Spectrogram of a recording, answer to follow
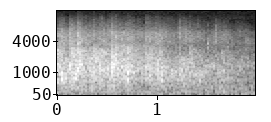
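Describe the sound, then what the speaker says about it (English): Audience applause for the speakers at an energy and electricity conference session, a steady wash of many hands clapping at moderate level throughout, with no talk over it. "I'd request all of you to provide a round of applause for all our speakers"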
